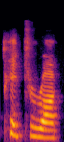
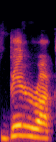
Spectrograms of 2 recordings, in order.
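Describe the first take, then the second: First: The word begins with a P sound. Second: The word begins with a B sound. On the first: The speaker calls it wrong. "It's spelled Pitterrock" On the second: The speaker calls it right. "but it's Bitterrock like a B"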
